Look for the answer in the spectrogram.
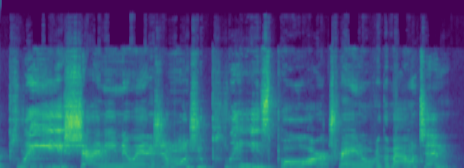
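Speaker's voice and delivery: high, begging toy voices; high little-toy plea; dolls and toys pleading. Acted. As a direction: plead sweetly like a chorus of dolls. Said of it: "all the dolls and toys cried out together".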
